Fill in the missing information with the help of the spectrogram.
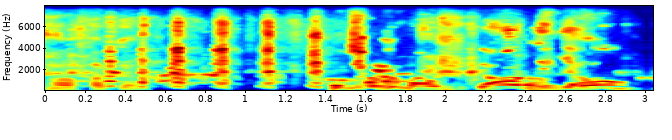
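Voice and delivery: high, laughing mock rant; imitating a rant through laughter. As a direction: rant it high while cracking up.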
